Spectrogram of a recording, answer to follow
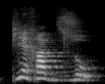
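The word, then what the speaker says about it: πειρασμός: Le tentateur se dit Pirazo. Pirazo, ça s'écrit P-E-R-A-Z-O en grec.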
